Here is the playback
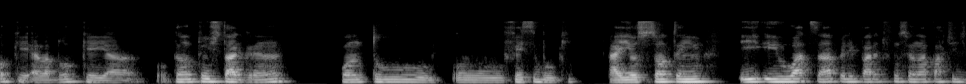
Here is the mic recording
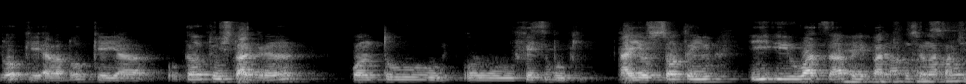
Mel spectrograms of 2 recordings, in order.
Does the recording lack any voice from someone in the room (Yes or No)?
No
